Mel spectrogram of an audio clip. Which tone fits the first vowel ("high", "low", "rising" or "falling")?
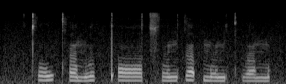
rising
